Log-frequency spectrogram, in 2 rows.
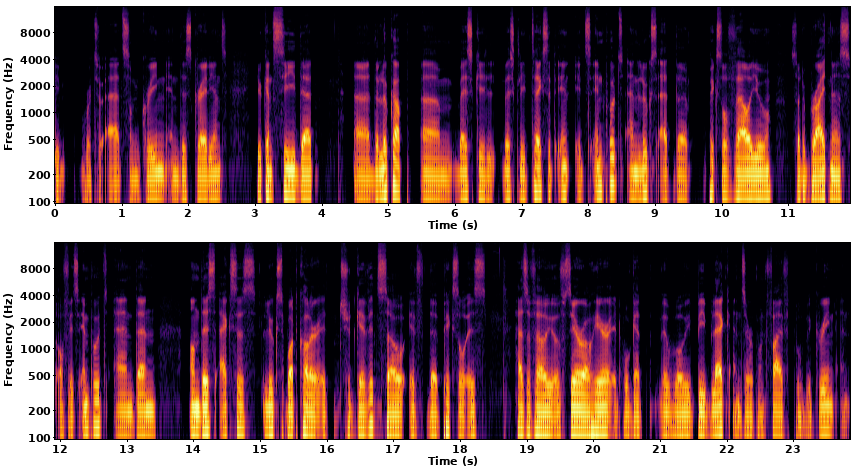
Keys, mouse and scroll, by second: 3.1 middle click, 4.1-5.5 drag, 6.0-6.4 middle drag, 6.9-7.4 drag, 8.6-9.7 middle drag, 9.7-10.2 drag, 12.7-14.0 middle drag.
